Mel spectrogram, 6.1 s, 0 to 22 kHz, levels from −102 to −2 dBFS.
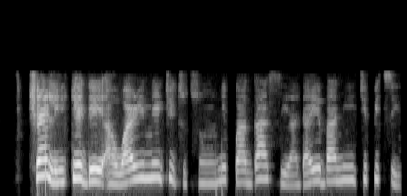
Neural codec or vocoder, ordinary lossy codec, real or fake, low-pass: none; none; real; 5.4 kHz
